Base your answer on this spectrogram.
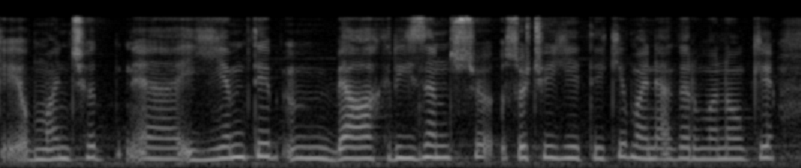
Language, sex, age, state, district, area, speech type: Kashmiri, female, 30-45, Jammu and Kashmir, Srinagar, rural, spontaneous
